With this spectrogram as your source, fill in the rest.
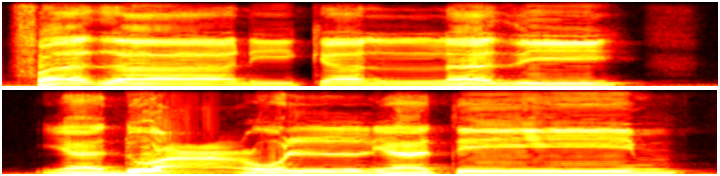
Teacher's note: Fa tadi kelupaan, yaitu jangan sampai dipantul, jangan sampai pa dengan p, tapi dia fa, aliran nafasnya mengalir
